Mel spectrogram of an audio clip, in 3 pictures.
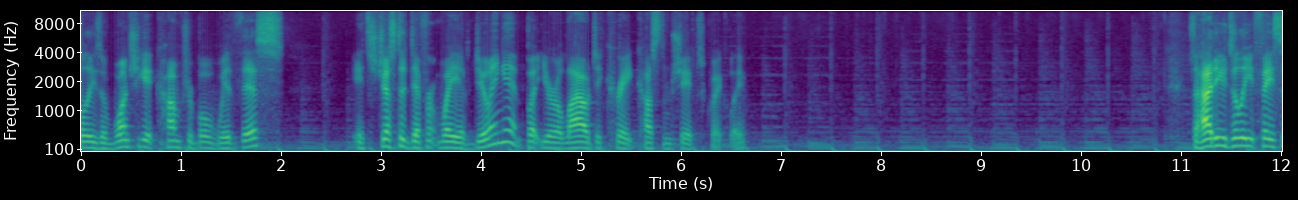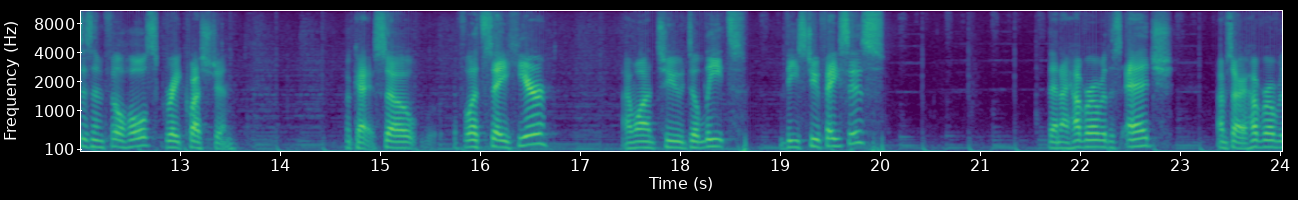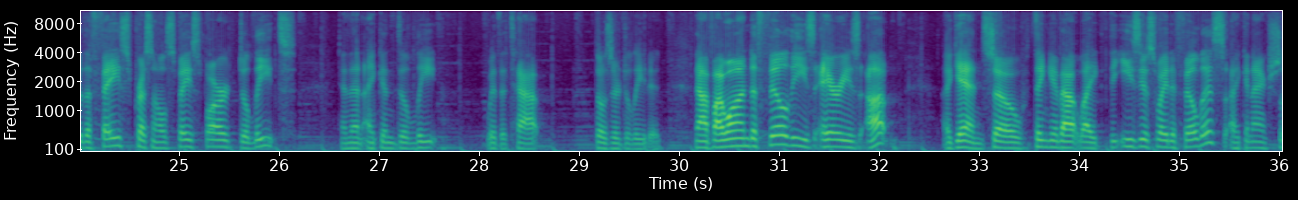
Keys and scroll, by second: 13.7 ctrl+z, 13.9 ctrl+z, 14.3 ctrl+z, 21.4 space, 24.0 space, 31.8 s.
